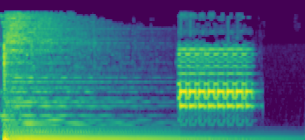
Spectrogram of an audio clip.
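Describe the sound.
A telephone rings: a bright tone that slowly decays, then a short burst of rapid, trilling ringing before it stops.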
